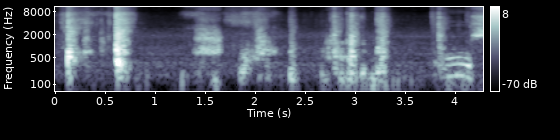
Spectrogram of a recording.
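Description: Plastic DVD and Blu-ray cases knocking and clattering together, with rustling, as they are dug out of a box: irregular sharp knocks with a few louder ones in the first second.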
